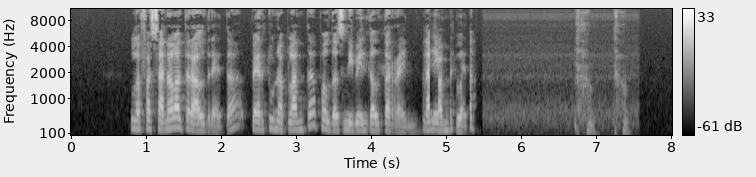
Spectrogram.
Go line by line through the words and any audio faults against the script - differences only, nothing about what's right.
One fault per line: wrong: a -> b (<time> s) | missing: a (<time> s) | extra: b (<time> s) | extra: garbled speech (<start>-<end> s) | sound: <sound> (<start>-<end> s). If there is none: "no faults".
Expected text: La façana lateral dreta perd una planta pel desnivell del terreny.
extra: garbled speech (4.7-5.4 s)
sound: cough (6.7-7.5 s)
